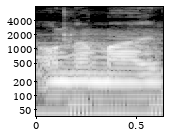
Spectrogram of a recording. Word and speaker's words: Onna-mai: For correct pronunciation. Who responded to the Onna-mai video and the Onna-mai Reiki current and asked me for attunements.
